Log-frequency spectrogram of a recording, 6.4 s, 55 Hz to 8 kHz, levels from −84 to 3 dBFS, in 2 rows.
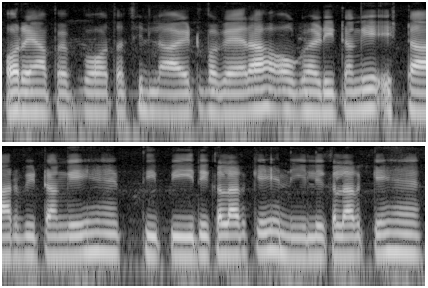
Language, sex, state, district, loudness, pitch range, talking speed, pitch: Hindi, female, Madhya Pradesh, Katni, -18 LUFS, 160-170 Hz, 205 wpm, 160 Hz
